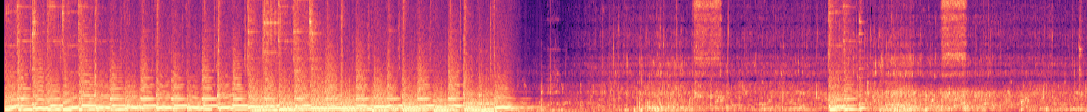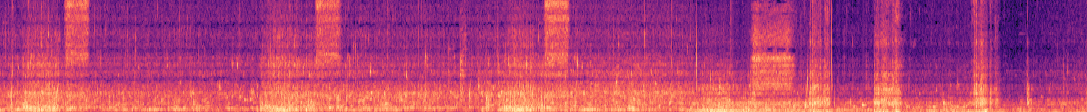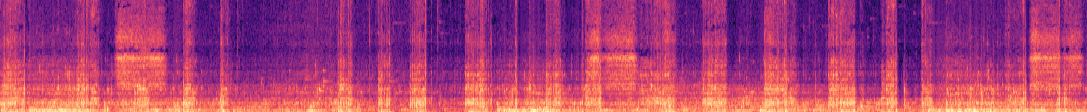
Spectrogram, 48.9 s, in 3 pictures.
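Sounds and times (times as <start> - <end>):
scraper scraping underwater: 5.2 - 18.0, 20.1 - 22.1, 23.6 - 31.5, 32.5 - 48.9
regulator exhaust bubbles gurgling: 8.4 - 27.7.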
